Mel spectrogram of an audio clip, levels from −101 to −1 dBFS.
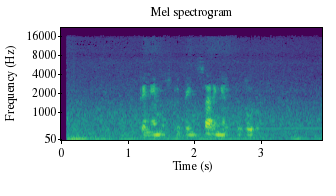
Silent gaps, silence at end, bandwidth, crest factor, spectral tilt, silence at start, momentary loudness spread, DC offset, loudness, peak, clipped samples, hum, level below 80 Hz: none; 0 s; 15.5 kHz; 22 dB; -8 dB/octave; 0.1 s; 22 LU; under 0.1%; -25 LUFS; -4 dBFS; under 0.1%; none; -40 dBFS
